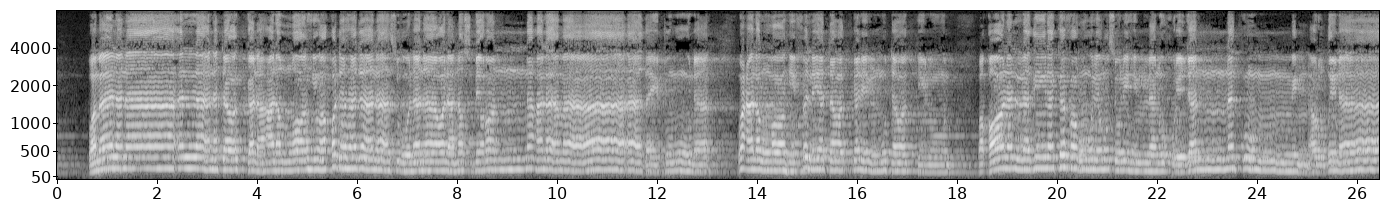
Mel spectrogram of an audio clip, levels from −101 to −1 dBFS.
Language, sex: Arabic, male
